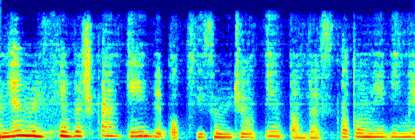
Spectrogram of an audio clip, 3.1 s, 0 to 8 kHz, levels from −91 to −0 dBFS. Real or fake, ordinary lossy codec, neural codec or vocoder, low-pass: fake; none; codec, 44.1 kHz, 0.9 kbps, DAC; 7.2 kHz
